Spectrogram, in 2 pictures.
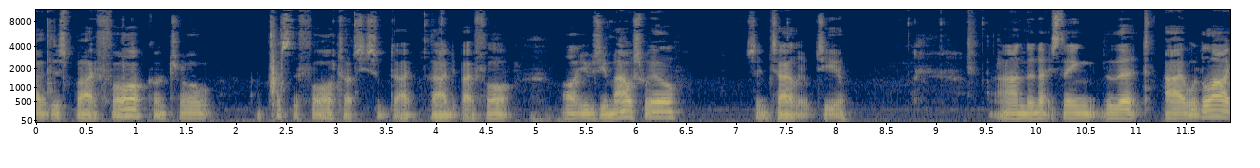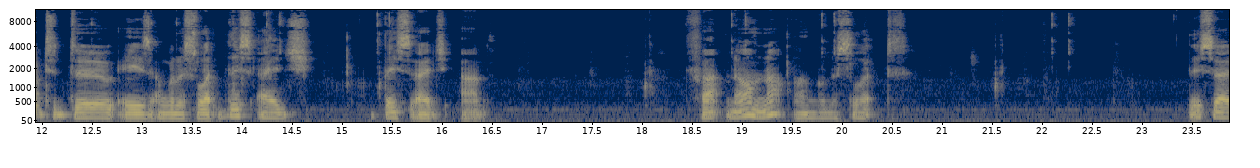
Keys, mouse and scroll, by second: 0.5 ctrl+r, 2.0 scroll down 4, 2.2 4, 3.2 click, 3.9 click, 4.9-5.5 scroll, 6.9 scroll, 7.4 scroll up 3, 8.5 middle click, 9.3 middle click, 12.3-13.2 middle drag, 14.2 click, 15.3 shift+click, 18.9 click, 19.8 shift+click, 22.1 click.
